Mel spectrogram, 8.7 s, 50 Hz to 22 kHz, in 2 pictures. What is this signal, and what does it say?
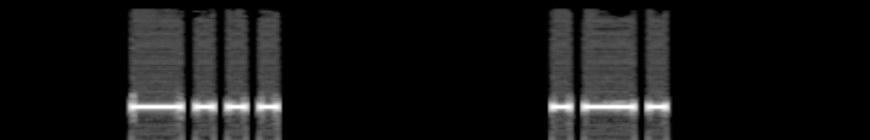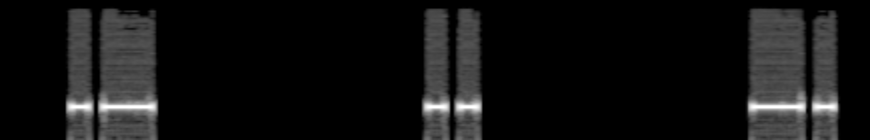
Morse code, heard as a keyed tone, about 15 wpm, spaced as for 5 wpm, 1000 Hz. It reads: BRAIN
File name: qotdfiles / 5wpm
